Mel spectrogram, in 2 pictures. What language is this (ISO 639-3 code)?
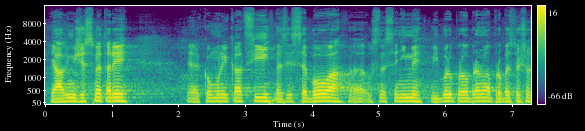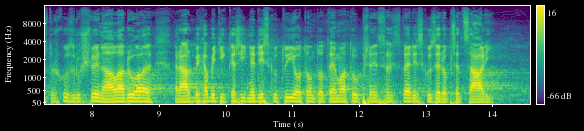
ces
